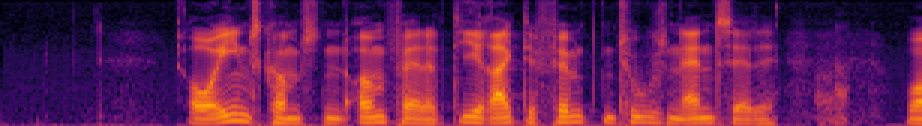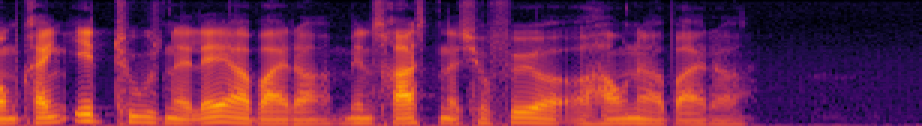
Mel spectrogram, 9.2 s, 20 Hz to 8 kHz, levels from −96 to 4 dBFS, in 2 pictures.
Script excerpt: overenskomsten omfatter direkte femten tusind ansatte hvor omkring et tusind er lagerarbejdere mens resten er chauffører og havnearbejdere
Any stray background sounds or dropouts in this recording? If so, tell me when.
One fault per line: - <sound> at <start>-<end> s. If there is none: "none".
- laugh at 4.1-4.2 s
